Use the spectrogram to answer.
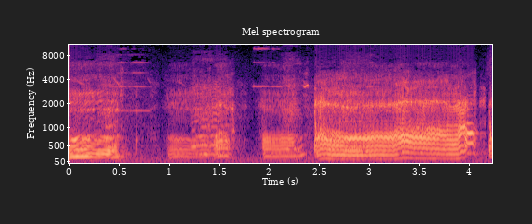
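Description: A dog growls and snarls as it attacks a man, biting and holding him. A run of loud, harsh, pitched growls with short gaps builds into a longer, sustained snarl near the end, with no voices.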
